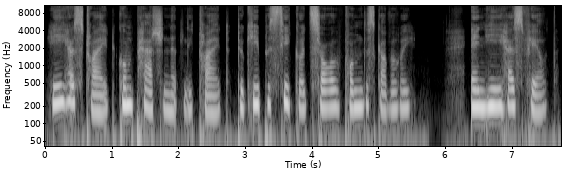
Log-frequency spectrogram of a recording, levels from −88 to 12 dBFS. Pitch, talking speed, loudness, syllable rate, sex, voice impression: 185 Hz, 125 wpm, -18 LUFS, 4.3 syllables/s, female, feminine, adult-like, slightly weak, slightly halting, calm, reassuring, modest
